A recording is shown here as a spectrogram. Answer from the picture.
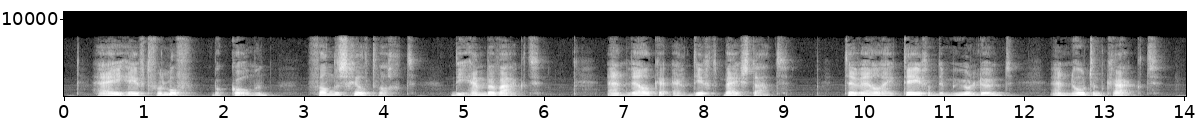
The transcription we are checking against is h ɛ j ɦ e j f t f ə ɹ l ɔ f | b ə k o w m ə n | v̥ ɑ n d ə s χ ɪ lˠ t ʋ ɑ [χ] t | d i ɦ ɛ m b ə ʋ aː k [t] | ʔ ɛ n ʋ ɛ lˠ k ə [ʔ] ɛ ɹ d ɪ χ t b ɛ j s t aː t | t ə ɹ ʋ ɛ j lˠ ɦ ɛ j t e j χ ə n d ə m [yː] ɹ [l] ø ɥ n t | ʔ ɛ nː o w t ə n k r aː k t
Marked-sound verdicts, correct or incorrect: correct, correct, correct, correct, correct

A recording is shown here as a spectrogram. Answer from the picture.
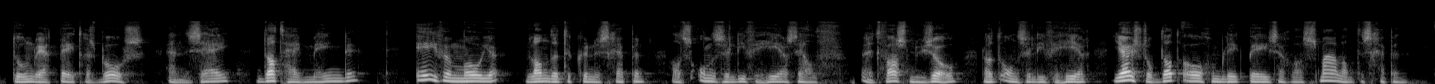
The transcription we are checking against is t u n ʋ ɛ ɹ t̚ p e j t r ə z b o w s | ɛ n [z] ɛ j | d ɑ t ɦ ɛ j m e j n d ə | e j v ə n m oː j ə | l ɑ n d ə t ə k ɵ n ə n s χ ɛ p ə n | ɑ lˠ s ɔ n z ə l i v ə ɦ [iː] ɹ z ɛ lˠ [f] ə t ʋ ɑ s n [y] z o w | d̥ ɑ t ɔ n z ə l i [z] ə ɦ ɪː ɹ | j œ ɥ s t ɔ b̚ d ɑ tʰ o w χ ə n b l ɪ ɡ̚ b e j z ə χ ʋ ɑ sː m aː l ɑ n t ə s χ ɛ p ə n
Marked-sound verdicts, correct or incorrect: correct, incorrect: ɪː, correct, correct, incorrect: v

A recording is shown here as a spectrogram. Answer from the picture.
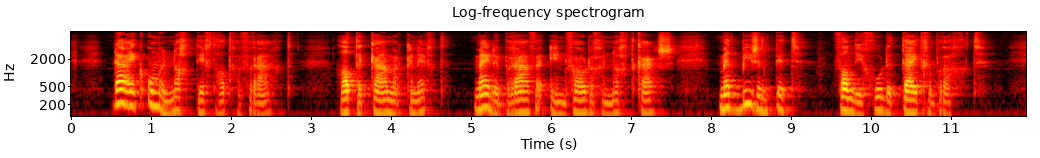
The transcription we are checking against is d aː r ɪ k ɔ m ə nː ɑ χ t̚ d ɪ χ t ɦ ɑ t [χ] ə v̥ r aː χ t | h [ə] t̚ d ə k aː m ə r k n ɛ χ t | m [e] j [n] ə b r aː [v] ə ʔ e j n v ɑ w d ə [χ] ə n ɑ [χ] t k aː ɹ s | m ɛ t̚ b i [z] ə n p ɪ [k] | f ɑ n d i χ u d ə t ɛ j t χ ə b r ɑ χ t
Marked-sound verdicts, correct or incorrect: correct, incorrect: ɑ, incorrect: ɛ, incorrect: d, correct, correct, correct, correct, incorrect: t

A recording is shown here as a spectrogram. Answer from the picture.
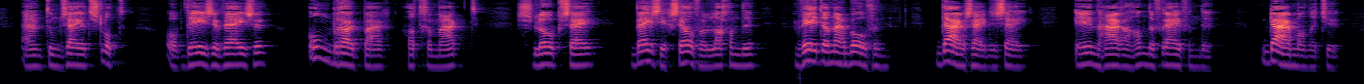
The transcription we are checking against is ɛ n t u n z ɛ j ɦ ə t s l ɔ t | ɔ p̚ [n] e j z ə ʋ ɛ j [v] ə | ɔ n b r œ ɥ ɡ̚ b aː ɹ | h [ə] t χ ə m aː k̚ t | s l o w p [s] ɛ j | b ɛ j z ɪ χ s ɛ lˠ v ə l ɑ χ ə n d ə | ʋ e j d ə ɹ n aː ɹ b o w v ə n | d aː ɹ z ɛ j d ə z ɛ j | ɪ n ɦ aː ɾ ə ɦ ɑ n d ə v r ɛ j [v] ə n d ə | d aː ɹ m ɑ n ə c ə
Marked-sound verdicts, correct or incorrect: incorrect: d, incorrect: z, incorrect: ɑ, correct, correct

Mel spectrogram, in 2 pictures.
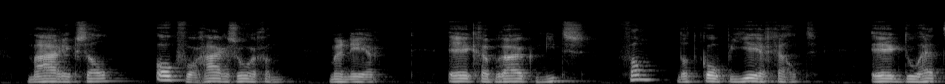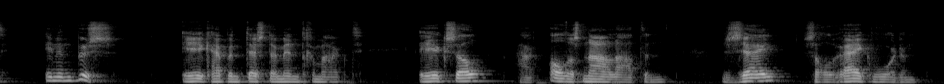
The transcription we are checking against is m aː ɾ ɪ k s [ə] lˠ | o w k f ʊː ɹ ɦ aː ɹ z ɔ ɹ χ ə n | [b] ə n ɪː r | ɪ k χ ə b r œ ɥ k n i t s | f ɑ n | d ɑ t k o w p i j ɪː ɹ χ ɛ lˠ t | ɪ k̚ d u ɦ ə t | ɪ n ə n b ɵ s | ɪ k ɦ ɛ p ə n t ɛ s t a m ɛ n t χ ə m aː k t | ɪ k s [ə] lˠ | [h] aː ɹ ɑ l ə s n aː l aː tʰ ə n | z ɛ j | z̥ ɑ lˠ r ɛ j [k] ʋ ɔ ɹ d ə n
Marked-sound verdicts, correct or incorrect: incorrect: ɑ, incorrect: m, incorrect: ɑ, correct, correct

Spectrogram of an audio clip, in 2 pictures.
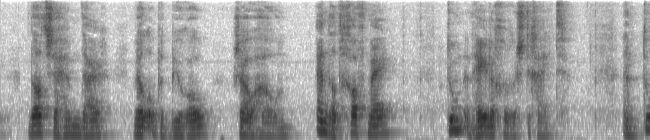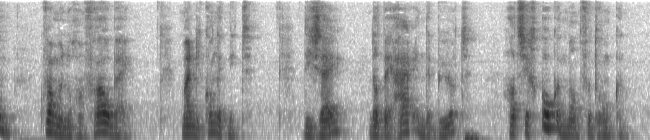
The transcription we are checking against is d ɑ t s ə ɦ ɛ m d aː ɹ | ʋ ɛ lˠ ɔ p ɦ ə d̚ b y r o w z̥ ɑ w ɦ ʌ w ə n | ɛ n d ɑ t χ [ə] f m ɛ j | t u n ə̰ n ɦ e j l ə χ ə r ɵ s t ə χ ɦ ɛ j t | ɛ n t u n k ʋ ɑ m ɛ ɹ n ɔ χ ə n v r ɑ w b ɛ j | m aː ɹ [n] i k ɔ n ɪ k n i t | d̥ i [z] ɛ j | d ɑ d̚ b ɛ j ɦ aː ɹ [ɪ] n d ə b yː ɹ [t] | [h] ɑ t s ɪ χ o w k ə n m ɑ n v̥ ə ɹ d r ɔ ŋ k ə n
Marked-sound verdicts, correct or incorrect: incorrect: ɑ, incorrect: d, correct, correct, correct, correct

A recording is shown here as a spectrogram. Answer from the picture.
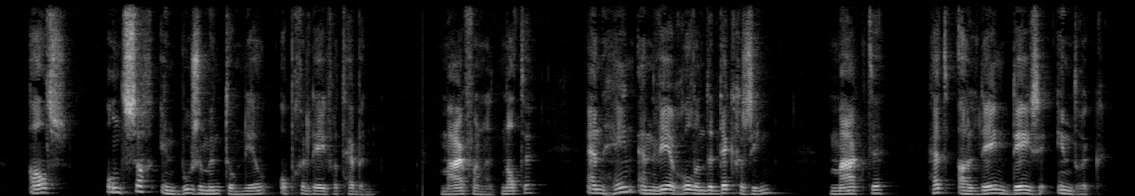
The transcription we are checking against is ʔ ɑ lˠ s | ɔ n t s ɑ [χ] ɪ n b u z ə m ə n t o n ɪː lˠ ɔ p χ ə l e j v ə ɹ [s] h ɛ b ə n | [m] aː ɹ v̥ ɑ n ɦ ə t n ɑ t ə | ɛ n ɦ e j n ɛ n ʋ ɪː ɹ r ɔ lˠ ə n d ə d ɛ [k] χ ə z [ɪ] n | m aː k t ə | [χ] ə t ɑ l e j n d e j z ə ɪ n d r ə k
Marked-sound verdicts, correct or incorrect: correct, incorrect: t, correct, correct, incorrect: i, incorrect: h

